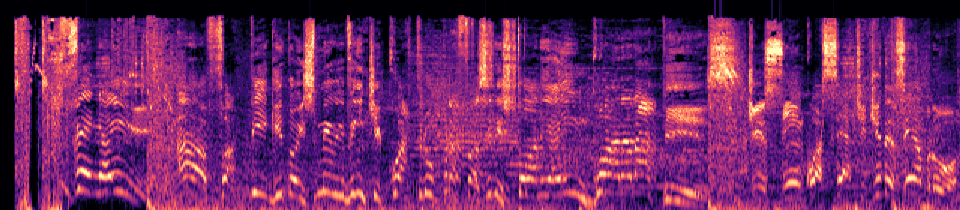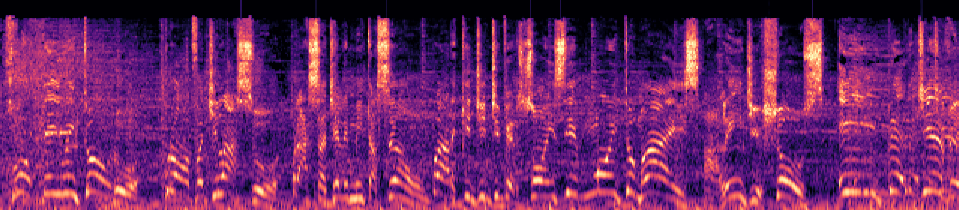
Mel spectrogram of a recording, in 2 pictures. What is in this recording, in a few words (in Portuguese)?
chamada institucional locucao radio; fapig-guararapes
